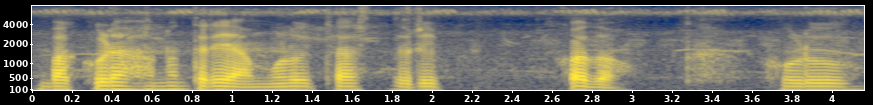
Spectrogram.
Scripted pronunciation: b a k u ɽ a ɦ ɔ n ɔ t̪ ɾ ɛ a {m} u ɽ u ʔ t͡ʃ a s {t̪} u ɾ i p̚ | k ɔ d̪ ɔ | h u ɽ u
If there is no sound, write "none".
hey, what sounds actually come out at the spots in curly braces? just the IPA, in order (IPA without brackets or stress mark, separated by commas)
m, d̪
